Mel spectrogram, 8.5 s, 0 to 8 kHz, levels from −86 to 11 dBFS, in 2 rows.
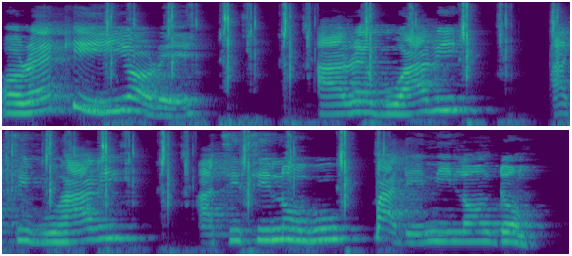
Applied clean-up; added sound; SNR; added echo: classical method log-MMSE.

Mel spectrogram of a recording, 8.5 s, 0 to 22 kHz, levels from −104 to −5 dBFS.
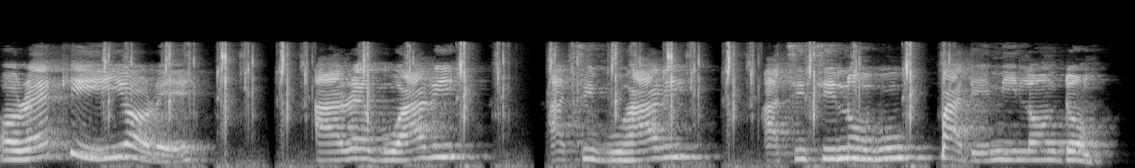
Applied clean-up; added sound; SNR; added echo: none; Tools; 5 dB; none.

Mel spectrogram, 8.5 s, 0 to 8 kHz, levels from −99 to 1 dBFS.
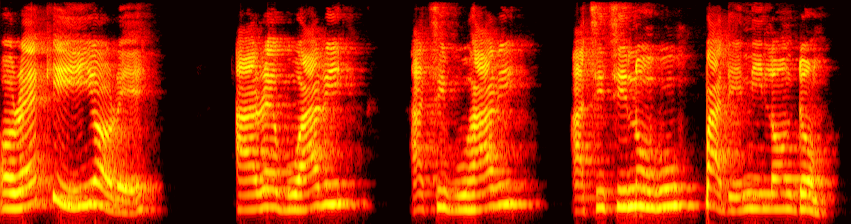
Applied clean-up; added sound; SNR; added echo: none; none; none; none.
